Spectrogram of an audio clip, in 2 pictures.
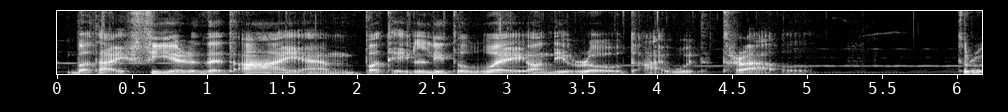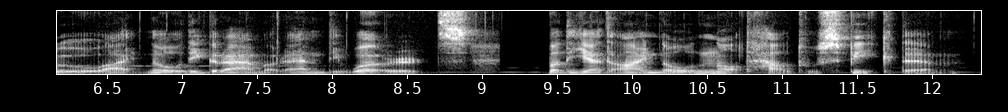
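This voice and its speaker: A man voicing a courtly, commanding Transylvanian count in an audiobook, speaking in formal, drawn-out, measured phrases with a sinister edge. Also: rumbling low, huge pitch swings, creaky, faint music behind, voice pushed down, full character voice. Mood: grave, proud. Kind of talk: dramatic audiobook character reading.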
